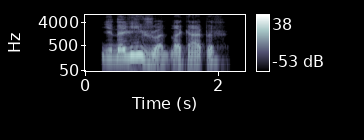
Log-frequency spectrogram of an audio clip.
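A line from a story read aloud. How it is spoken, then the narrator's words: Muffled, sad voice. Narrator (Russian): произнес голос из-под стула, прозвучавший как-то глухо и печально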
